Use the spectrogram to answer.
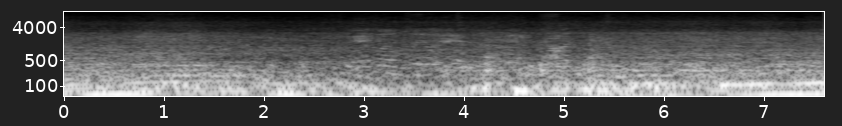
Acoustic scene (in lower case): bus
